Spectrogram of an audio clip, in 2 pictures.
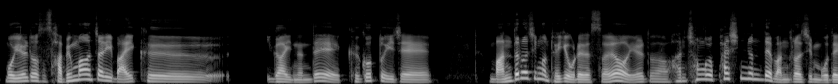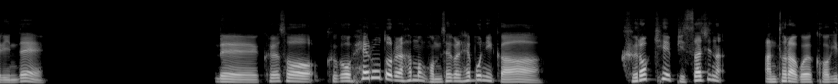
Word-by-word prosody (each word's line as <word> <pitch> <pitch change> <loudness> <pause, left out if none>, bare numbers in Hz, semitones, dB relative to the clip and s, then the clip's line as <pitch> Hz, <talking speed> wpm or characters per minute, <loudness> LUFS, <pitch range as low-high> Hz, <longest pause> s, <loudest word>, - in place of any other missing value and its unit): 뭐 150 -1 +1
예를 155 +3 +2
들어서 165 -5 -1
400 160 +6 0
만 225 +3 +4
원짜리 215 -7 +2
마이크 125 -6 -2 0.4
이 125 - -14
가 130 -1 +2
있는데 110 +3 -2
그것도 155 +2 -3
이제 110 -3 -1 0.6
만들어진 160 - +2
건 225 -5 -1
되게 135 -2 -1
오래됐어요. 115 +6 +1
예를 125 +3 -3
들어서 125 -1 -8
한 150 +5 -7
1980 235 - -3
년대에 230 -7 +1
만들어진 115 -1 -2
모델인데 105 +2 -1 1.7
네. 115 -5 +1
그래서 150 -3 +2
그거 155 +3 0
회로도를 270 - +4
한번 190 -1 -1
검색을 150 +5 -1
해 185 - +2
보니까 120 - +1 0.7
그렇게 230 +8 +2
비싸진 195 - +1
않 - - -7 0.4
않더라고요 120 -1 +3
거기 115 +3 -4
135 Hz, 305 characters per minute, -23 LUFS, 120-180 Hz, 1.7 s, 만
